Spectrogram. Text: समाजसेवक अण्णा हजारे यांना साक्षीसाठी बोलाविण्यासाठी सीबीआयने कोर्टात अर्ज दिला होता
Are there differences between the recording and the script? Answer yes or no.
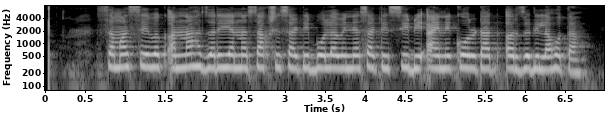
no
